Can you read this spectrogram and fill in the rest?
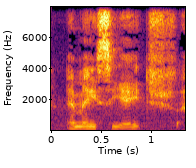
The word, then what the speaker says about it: Mach: Out of Phaze is about the early adventures of Mac M A C H, as in, uh, no, how would you pronounce that again? I've just been reading it in my brain, Mac uh, Mach, yeah, as in like Mach Speed, M A C H, and Bane.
